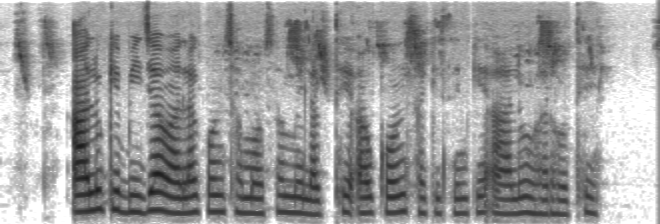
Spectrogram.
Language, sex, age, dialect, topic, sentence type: Chhattisgarhi, female, 60-100, Northern/Bhandar, agriculture, question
